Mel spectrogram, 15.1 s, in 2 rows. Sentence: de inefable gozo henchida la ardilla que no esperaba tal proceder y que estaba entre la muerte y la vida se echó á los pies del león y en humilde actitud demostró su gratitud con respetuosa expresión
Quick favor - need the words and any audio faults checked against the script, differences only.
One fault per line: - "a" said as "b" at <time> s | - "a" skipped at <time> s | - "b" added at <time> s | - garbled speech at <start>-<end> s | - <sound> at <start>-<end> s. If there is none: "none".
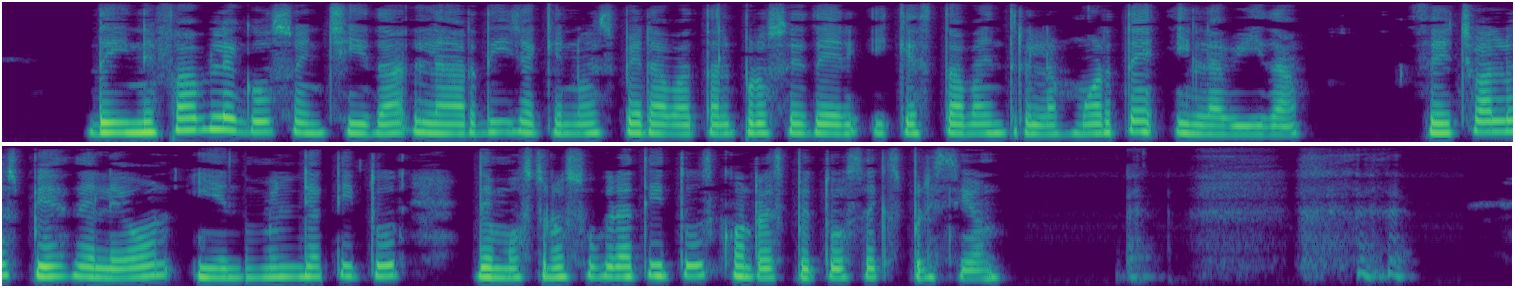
- laugh at 13.1-14.7 s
